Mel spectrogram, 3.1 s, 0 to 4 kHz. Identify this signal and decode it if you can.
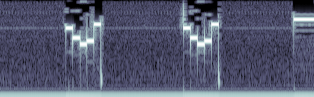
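Five-tone selective call (ZVEI), heard as quick runs of five tones, tones of about 70 ms. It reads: 85349 85349
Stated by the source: Five-tone ZVEI selective call received on SDR.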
